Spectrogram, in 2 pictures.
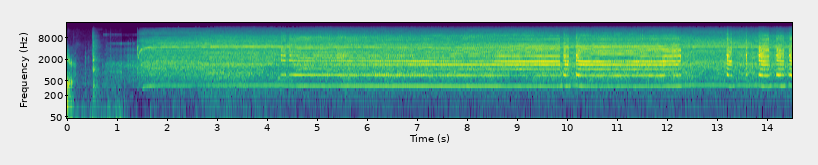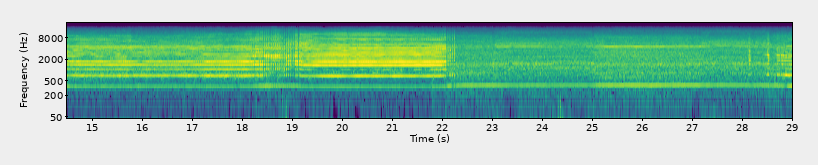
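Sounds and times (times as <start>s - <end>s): die grinder whining: 0.6s - 29.0s.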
